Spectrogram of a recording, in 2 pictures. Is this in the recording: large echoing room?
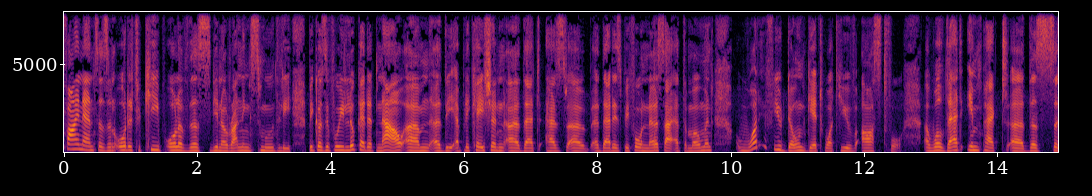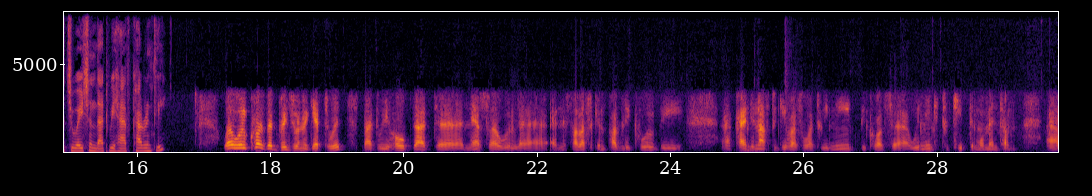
no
